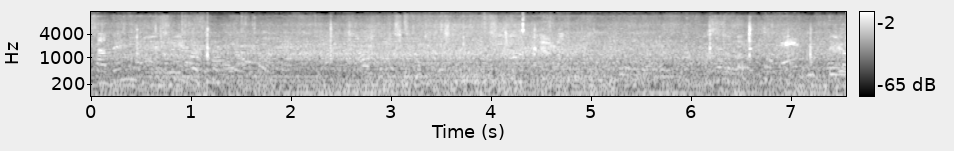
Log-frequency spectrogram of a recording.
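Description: Footsteps shuffle on pavement outdoors.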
